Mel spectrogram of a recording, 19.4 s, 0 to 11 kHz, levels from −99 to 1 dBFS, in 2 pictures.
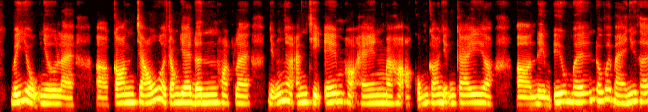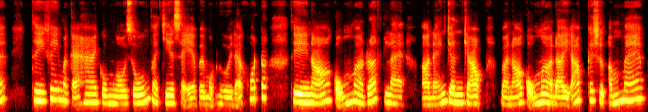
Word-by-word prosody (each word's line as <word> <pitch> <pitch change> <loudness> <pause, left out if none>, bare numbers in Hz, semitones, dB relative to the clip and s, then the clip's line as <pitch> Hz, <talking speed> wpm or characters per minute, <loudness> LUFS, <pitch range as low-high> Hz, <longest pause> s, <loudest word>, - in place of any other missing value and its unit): ví 195 +2 +6
dụ 210 -7 +3
như 180 -1 -1
là, 160 -3 -3 0.3
ờ, 155 -1 -5
con 195 +2 +2
cháu 205 +5 +2
ở - - +2
trong 195 +1 0
gia 205 -1 +6
đình 190 +1 +3
hoặc 190 -2 -6
là 180 -2 -1 0.3
những, 195 +7 0
a, 240 - +2
anh 205 0 0
chị 200 -2 +2
em 215 +3 +1
họ 200 -3 -4
hàng 185 +1 -2
mà 180 -1 0
họ 175 0 -5
cũng 170 +6 -4
có 195 -1 -3
những 195 -2 -1
cái, 200 +1 +1
ơ, 185 -3 -1 0.3
ờ, 165 -1 -2
niềm 165 -1 -1
yêu 215 +2 +5
mến 215 +2 0
đối 240 -3 0
với 275 0 0
bà 190 -7 -3
như 210 +4 +1
thế. 225 +4 -2 0.4
Thì 235 -1 +5
khi 275 -1 +2
mà 240 -3 -1
cả 155 - -4
hai 205 +3 -2
cùng 185 -1 -2
ngồi 175 -1 -3
xuống 190 +7 +1
và 230 - -1
chia 185 -1 +2
sẻ 165 -3 -3
về 165 0 -4
một 165 - -7
người 165 -2 -5
đã - - -3
khuất 285 +1 -5
á 320 - +1 0.4
thì 210 -2 +10
nó 195 +5 +1
cũng, 190 +1 +1
a, 210 -5 +1
rất 210 +8 +1
là, 185 -5 -3 0.3
ờ, 155 0 -2
đáng 160 +7 -3
trân 205 -4 +2
trọng 180 -3 +1 0.3
và 165 -2 -6
nó 165 +5 -2
cũng, 180 +6 +1
ơ, 205 -3 +3
đầy 165 -1 0
ắp 245 +2 -1
cái 250 - -1
sự 220 -4 0
ấm 200 +6 +1
áp 250 +3 +2
195 Hz, 225 wpm, -19 LUFS, 180-215 Hz, 0.4 s, thì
